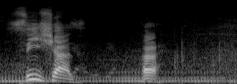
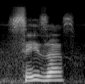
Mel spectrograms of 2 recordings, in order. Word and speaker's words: seizure: Hii neno inasemwa hivi seizures. Hii neno inasemwa hivi seizures. Neno ni rahisi sana. Inaitwa seizures. Seizures. The word ina pronouncewa as Caesars, Caesar's ama Suarez.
